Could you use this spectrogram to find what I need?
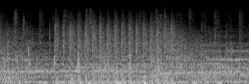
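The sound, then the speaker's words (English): Gunfire erupts in a firefight aboard a vessel as a loud, unbroken rattle of rapid shots, sustained and dense from start to finish. “Open fire!”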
